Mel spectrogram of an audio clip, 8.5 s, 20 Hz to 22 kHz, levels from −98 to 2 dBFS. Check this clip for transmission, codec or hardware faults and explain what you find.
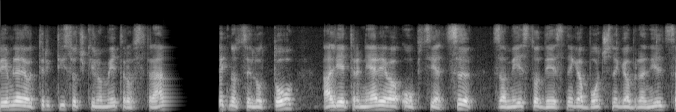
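There's one clear fault: a long network dropout from 2.03 to 2.75 s, right after "tri tisoč kilometrov". Packets most likely stopped arriving for about 0.7 s. The receiver stretched the last bit of sound into a fading buzz, and the last half second or so is near-silence. Speech picks up again at "celo to", with the missing stretch simply gone. The call codec's band-limited character, consistent with Opus at around 32 kbps topping out near 8 kHz, runs through the whole clip.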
